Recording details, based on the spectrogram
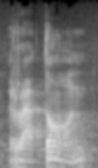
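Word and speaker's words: ratón: So, raton, that in the middle is going to help you pronounce that R in the beginning. Raton.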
